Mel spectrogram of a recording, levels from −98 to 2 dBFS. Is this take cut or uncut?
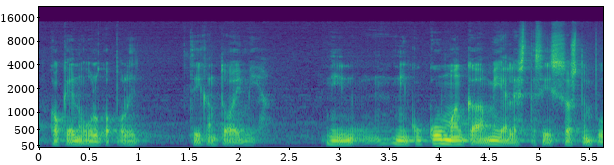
cut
